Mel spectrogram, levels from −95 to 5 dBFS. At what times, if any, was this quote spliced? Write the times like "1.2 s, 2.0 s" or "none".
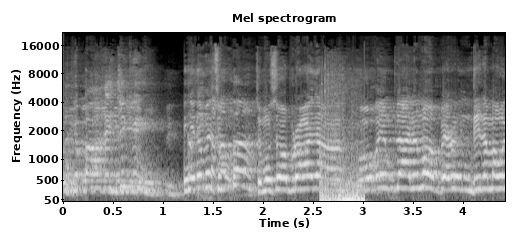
1.1 s, 2.9 s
